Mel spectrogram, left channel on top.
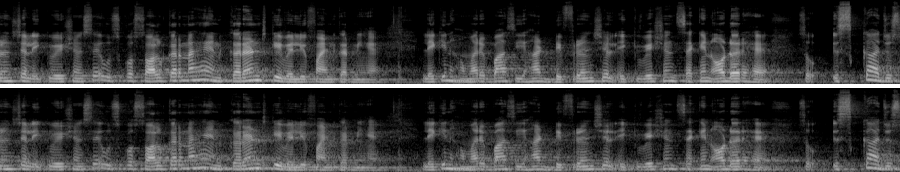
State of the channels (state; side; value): normal; both; correlation 0.53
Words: इक्वेशन है उसको सॉल्व करना है एंड करंट की वैल्यू फाइंड करनी है। लेकिन हमारे पास यहाँ डिफरेंशियल इक्वेशन सेकेंड ऑर्डर है, सो इसका जो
